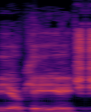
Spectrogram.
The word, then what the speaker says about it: bokeh: Bokeh is a Japanese word originally, and that is technically the correct pronunciation.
